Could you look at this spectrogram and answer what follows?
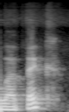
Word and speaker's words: LaTeX: Bom, olá malta, bem-vindos à palestra de LaTeX.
